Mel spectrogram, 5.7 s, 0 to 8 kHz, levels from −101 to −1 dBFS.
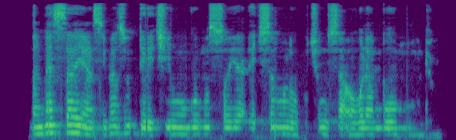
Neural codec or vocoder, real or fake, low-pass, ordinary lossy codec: codec, 16 kHz, 16 kbps, FreqCodec, smaller model; fake; 7.2 kHz; MP3, 64 kbps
